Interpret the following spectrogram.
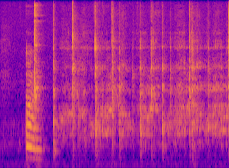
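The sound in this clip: A spoon stirs coffee with a lot of creamer in a mug. A sharp metallic clatter comes first, followed by many light, quick clinks and taps of the spoon against the mug in an uneven rhythm.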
